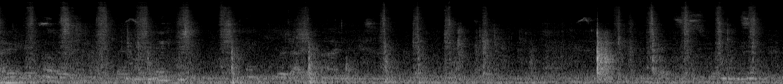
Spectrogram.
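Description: A knife repeatedly slicing through a Spanish onion on a cutting board, producing a steady run of crisp, close cuts with one sharper chop near the end, beneath a voice at a cooking class.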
